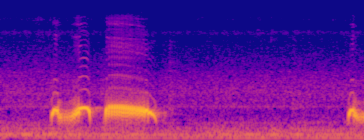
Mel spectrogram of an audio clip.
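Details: Spotted dove cooing in the afternoon, played to stir other doves into calling: a pair of short wavering hoots then a long, level, mellow coo, with the next phrase starting at the end.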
